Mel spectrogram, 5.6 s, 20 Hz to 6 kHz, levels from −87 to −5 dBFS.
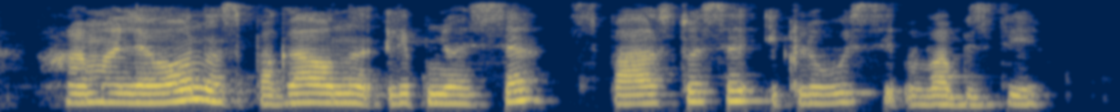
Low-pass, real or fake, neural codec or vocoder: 5.4 kHz; real; none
